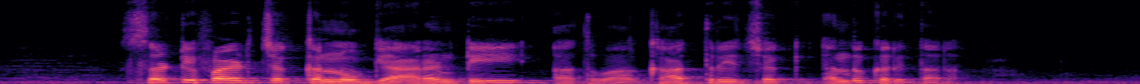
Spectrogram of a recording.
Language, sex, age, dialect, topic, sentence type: Kannada, male, 31-35, Central, banking, statement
